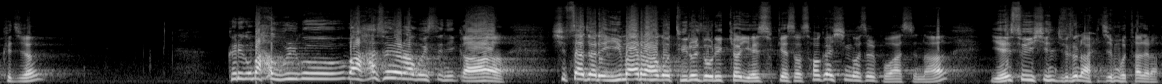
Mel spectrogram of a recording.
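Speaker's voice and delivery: ordinary delivery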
